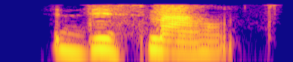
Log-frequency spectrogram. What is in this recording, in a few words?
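"dismount", English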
